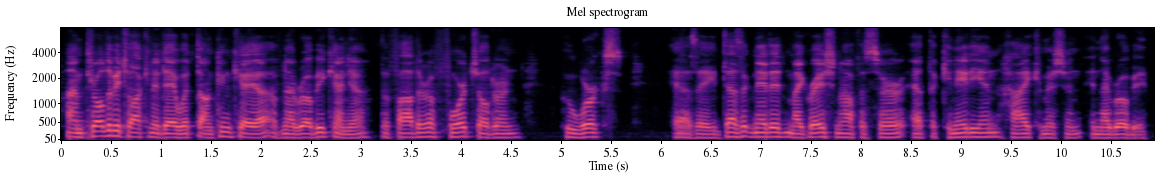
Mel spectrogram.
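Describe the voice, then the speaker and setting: A man's voice: lowish voice, steady tone, moderate pace, no room sound, faint music behind. A man hosting a podcast, speaking in a conversational interview style.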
